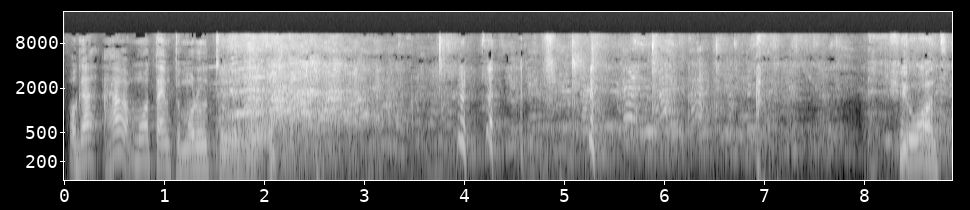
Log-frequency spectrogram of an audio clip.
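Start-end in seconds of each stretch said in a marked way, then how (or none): 1.6-8.2 high, long unvoiced laugh; long laughter. Real, not acted. Preacher laughs at own joke.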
